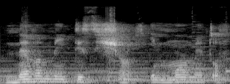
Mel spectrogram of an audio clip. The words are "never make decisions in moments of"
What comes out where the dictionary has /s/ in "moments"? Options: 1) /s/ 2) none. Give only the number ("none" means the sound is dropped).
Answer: 2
